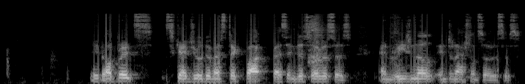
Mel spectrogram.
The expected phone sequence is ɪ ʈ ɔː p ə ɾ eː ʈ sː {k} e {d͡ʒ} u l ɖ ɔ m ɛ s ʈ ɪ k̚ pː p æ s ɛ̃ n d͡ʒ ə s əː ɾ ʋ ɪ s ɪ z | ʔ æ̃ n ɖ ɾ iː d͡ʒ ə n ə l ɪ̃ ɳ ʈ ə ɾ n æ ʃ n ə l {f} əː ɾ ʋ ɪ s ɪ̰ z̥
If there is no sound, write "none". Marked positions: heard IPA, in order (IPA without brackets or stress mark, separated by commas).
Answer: k, d͡ʒ, s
